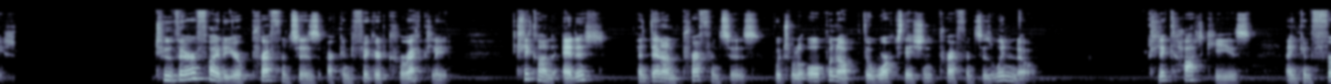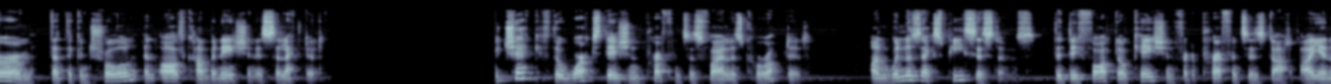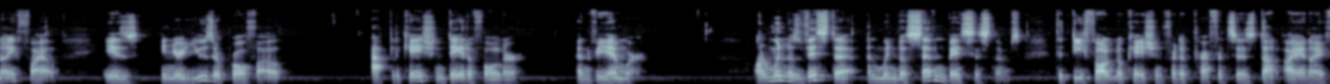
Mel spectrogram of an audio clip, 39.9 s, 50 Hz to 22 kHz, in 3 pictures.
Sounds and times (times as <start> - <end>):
Speech: 0.0 - 0.2, 1.6 - 4.5, 5.2 - 10.4, 11.5 - 16.6, 18.3 - 21.4, 22.0 - 29.5, 30.4 - 31.8, 32.4 - 33.1, 34.2 - 39.9.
